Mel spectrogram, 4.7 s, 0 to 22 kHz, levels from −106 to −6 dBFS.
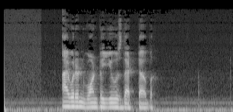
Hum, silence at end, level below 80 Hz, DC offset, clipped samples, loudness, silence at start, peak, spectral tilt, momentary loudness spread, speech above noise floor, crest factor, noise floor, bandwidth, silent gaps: none; 0 s; -50 dBFS; under 0.1%; under 0.1%; -29 LUFS; 0.1 s; -12 dBFS; -6 dB/octave; 24 LU; 22 dB; 20 dB; -50 dBFS; 16 kHz; none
